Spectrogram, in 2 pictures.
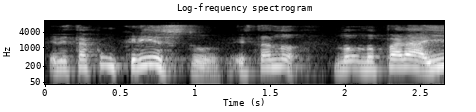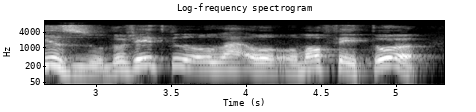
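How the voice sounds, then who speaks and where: Animated man giving casual Bible commentary. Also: on the high side, moderate pace. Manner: animated, many rhetorical questions. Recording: dull lo-fi recording.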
